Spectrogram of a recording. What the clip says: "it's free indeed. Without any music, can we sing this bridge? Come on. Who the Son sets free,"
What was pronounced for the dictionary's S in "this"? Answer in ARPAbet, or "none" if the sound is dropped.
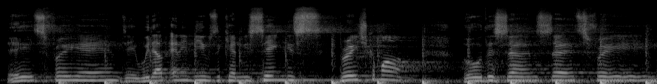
S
